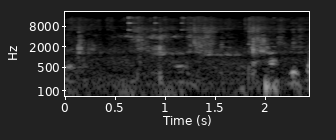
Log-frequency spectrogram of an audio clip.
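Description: Near silence, with a few faint, brief crackles of footsteps in forest leaf litter.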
